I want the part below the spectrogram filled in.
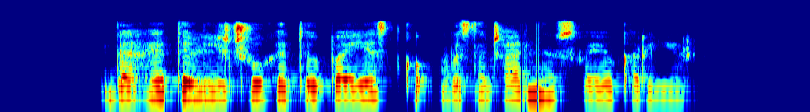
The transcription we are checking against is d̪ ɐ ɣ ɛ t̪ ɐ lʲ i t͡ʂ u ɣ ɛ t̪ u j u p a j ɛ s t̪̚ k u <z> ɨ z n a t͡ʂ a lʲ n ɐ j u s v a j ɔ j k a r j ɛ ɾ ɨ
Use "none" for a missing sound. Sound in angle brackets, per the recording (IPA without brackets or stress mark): v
